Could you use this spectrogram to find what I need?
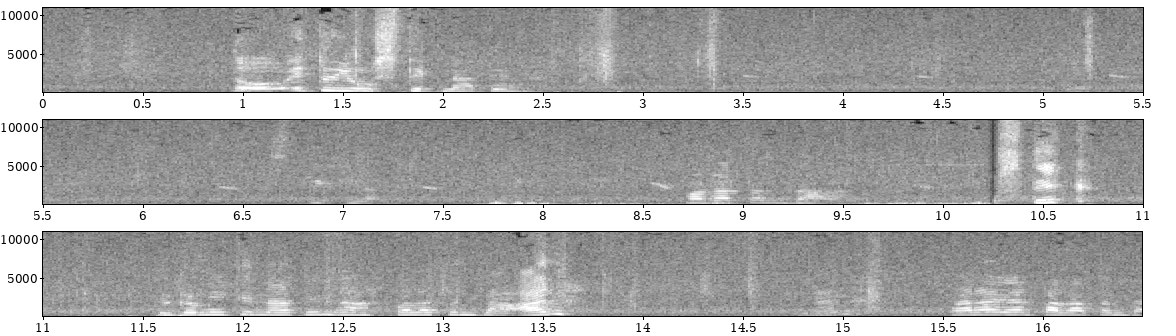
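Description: A woman talks calmly close by, outdoors.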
